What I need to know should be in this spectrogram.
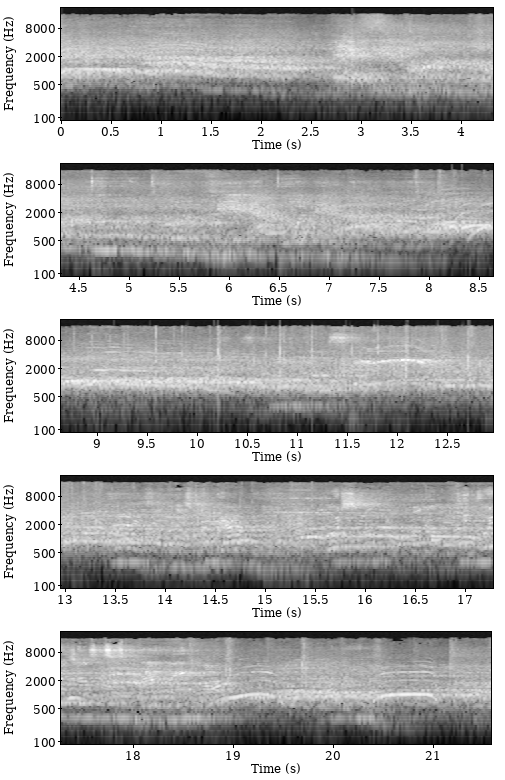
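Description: A young woman talks animatedly into a microphone over loud arena speakers.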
